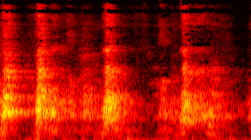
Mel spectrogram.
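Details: Havanese puppies exploring upstairs indoors, giving high-pitched yapping barks in four bursts about a second apart, each a short sharp yelp with a slight tail.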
